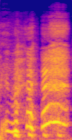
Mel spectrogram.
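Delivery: a sudden high burst of laughter; short real laugh; bright laugh. Real, not acted. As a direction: laugh at your own story. Laughs at own story.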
